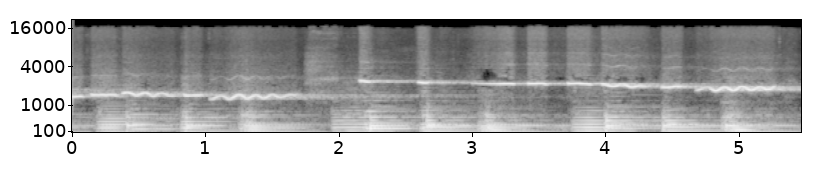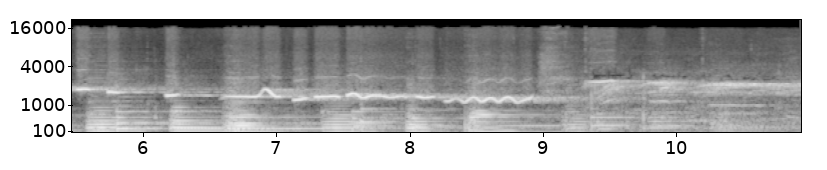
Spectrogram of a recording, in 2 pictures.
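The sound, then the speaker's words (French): Someone whistles a lively, wavering melody with vibrato, clear, over a steady rhythmic instrumental backing that plays throughout. “En ce qui concerne le sifflet ce soir, je fais le job.”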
